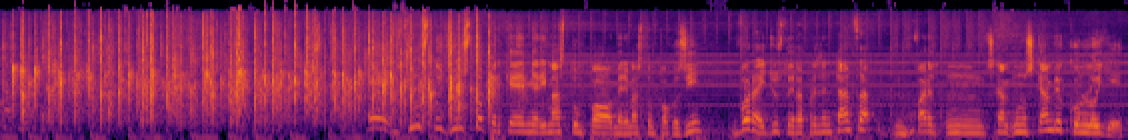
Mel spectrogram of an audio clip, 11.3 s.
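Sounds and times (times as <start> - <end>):
applause: 0.0 - 5.1
speech: 3.7 - 11.2.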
